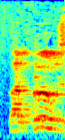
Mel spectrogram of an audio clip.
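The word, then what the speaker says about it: Lappuz: I think it rhymes with LaBue's, like B-O-Z, not LaBue's, B-O-Z. L-A-P-P-U-Z. It rhymes with booze a little bit.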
